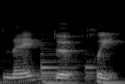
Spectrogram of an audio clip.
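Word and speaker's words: riz: you want rice milk that one is Le which is confusing because it's spelled r i z but you don't say the Zed Le um so that's basically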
